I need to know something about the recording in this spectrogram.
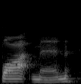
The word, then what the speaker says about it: Batman: You know there's a city in Turkey called Batman, except it's pronounced Botman, and is named after a river.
